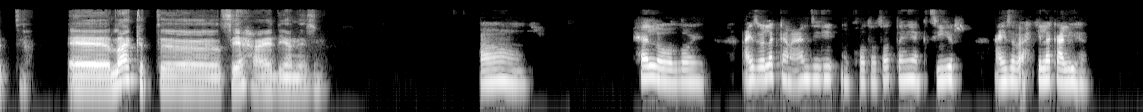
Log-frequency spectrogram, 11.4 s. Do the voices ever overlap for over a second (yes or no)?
no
